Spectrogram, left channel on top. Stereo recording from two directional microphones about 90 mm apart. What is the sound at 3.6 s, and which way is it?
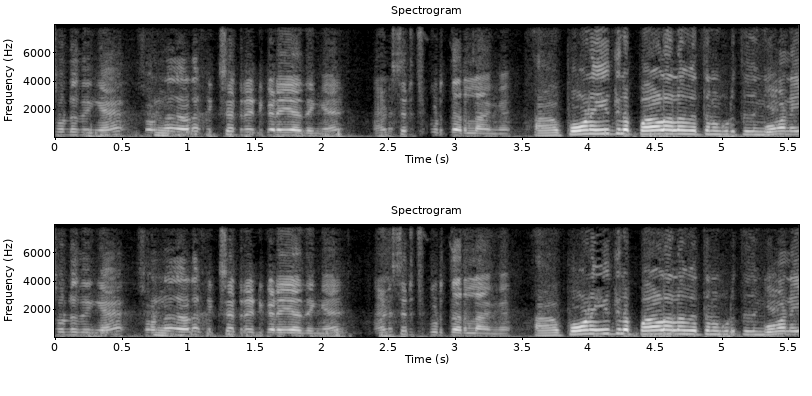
Speech, 85° left.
